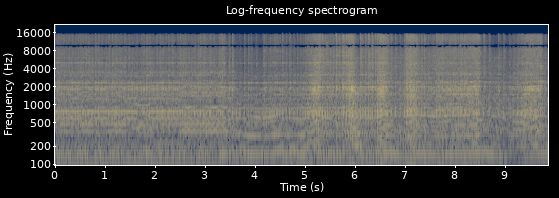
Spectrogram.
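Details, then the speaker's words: Derbi 50cc two-stroke after new cylinder, carburettor change and exhaust leak fix: crisp buzzing idle and clean revs, much less rattling than before; normal running. "on entend que la moto tourne beaucoup mieux elle fait beaucoup moins un bruit de casserole et ça c'est vraiment top"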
